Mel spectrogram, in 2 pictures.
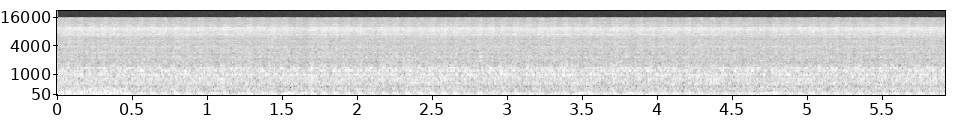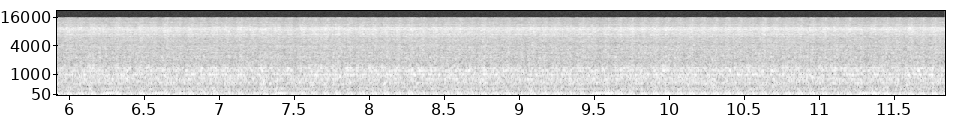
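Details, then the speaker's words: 2021 Honda Scoopy FI (Genio engine, eSAF frame) idling with the drive pulley removed: a rough, uneven rumble persists. This points to the middle crankcase, a worn crankshaft bearing; the magneto on the right side was checked and fine. "ini fix Ya bahwa suaranya itu masih utuh atau masih kasar berarti permasalahan ada di bagian mesin bagian tengah"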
